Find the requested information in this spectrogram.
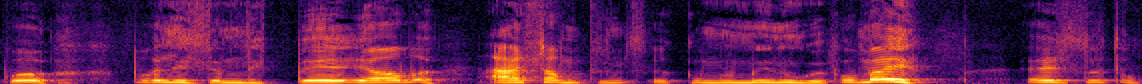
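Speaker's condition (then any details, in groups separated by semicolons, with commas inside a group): Cerebral palsy; speech difficulties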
